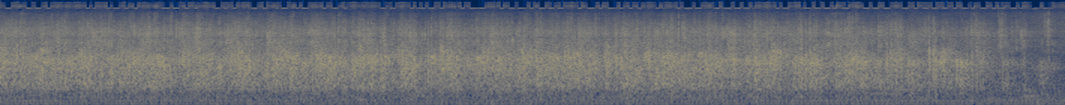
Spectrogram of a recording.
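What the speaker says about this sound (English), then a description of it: "Let us give them another round of applause for the extraordinary performance" Sustained audience applause after a live musical performance at a lecture event, a dense steady wash of clapping from a large crowd that holds at full strength and then begins to thin in the final second.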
